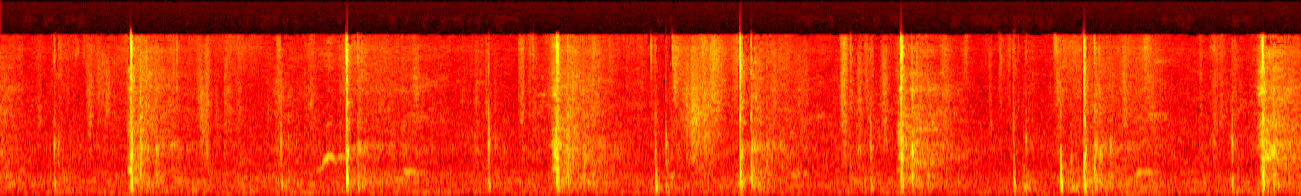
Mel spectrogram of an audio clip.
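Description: Tennis ball struck back and forth in a baseline rally on a clay court: about seven sharp racket hits, one every second and a half or so, with short vocal grunts on some shots.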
